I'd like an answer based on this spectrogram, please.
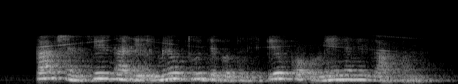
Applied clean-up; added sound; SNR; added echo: neural separator model SepFormer DNS4.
